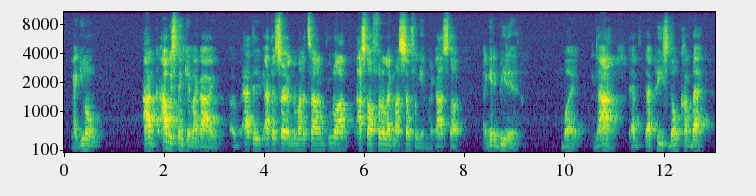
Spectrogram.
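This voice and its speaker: There is audible room echo as a man speaks. He leaves long, frequent pauses. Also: moderate pace. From Brooklyn, New York (East New York). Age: 20s. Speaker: formerly incarcerated guest. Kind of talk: podcast interview. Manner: halting, repeats words.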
